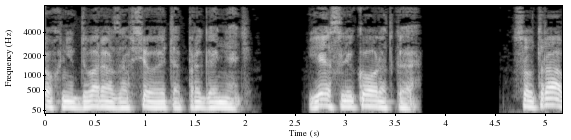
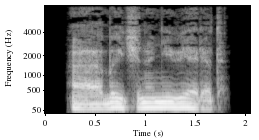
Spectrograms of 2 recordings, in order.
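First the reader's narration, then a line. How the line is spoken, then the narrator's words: Snorting. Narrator (Russian): хмыкнул собеседник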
